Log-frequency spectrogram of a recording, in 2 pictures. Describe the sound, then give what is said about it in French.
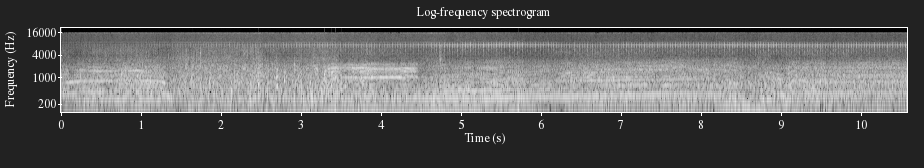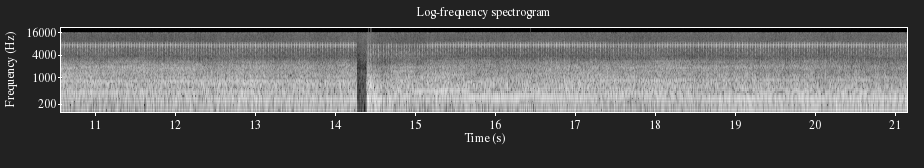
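A car drives off along a motorway after farmers clear the way for it. A loud, steady engine drone shifts pitch a few times as it pulls away, with no voices. “Et il referme le coffre et entre dans la voiture. Et Gilbert roule.”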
